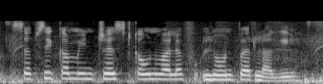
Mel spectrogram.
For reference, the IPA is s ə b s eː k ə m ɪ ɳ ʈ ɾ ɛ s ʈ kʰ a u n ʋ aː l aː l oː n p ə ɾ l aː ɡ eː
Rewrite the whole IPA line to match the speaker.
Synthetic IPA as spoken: s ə b s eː k ə m ɪ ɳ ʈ ɾ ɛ s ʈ k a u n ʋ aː l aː l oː n p ə ɾ l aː ɡ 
